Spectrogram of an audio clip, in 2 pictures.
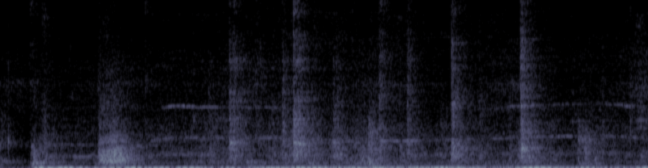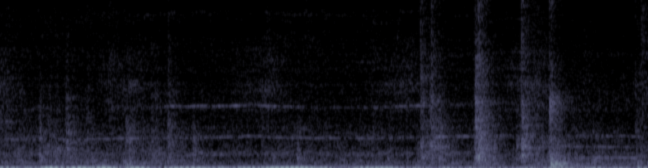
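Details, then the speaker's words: New Genie belt-drive garage door opener closing (downward motion): only a soft, steady low motor hum with a few faint clicks; belt essentially silent; normal quiet operation. "so let's go ahead and hear this thing on the downward motion absolutely silent"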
